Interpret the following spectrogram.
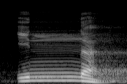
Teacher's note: bacaan gunnah kita tekan 3 ketuk siap masuk ke huruf nun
